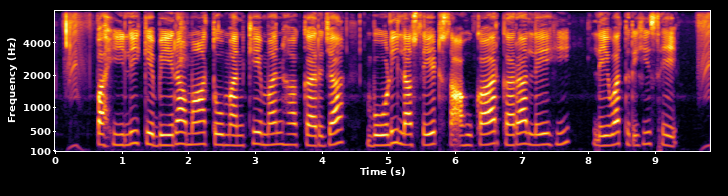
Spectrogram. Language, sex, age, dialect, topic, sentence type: Chhattisgarhi, female, 60-100, Eastern, banking, statement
